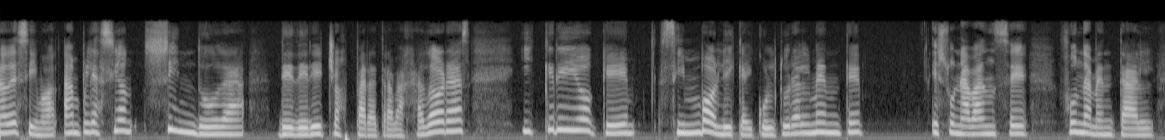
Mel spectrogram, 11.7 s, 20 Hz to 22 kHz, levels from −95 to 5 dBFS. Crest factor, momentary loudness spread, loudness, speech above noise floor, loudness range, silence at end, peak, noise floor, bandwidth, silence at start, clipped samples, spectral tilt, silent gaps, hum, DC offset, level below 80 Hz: 16 dB; 8 LU; -19 LUFS; 28 dB; 2 LU; 0.1 s; -4 dBFS; -46 dBFS; 11.5 kHz; 0 s; under 0.1%; -5 dB/octave; none; none; under 0.1%; -46 dBFS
